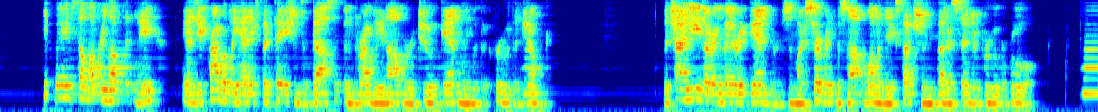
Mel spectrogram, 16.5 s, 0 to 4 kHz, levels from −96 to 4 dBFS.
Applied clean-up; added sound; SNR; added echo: neural mask model DeepFilterNet 3.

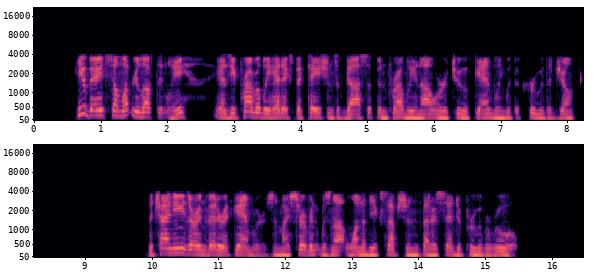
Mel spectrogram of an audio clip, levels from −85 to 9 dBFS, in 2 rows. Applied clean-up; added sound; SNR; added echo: none; none; none; none.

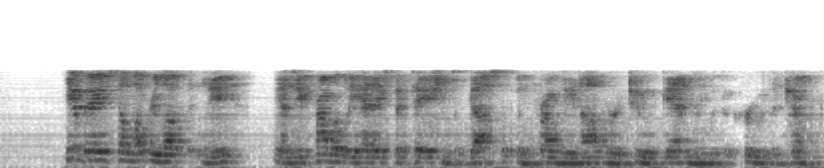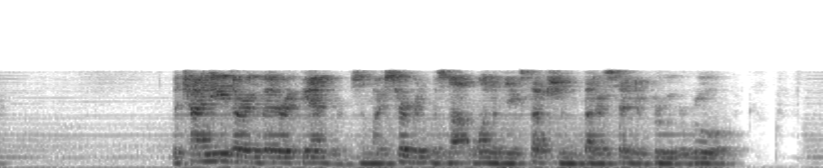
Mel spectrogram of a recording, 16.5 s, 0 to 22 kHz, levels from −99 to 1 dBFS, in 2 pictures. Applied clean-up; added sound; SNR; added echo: neural separator model SepFormer DNS4.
